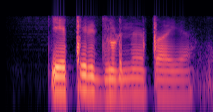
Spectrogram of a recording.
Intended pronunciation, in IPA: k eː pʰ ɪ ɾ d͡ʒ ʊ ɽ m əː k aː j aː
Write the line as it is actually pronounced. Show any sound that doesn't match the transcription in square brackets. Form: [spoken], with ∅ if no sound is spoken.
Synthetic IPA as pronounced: k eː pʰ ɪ ɾ d͡ʒ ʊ ɽ [n] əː [p] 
